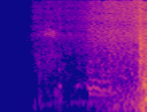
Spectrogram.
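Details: Mechanical ventilator breathing for a speaking adult man: quiet faint sounds give way to a rising airy hiss that ends in a loud gust as a breath is delivered.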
